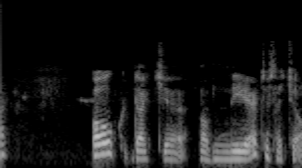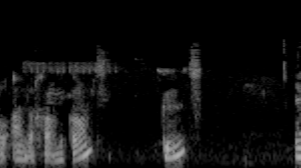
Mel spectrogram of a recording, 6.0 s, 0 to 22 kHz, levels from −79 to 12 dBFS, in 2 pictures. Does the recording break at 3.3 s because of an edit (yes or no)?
no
